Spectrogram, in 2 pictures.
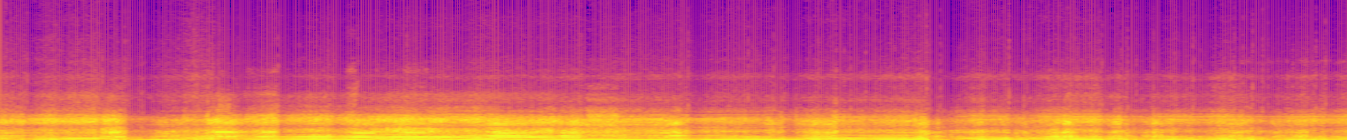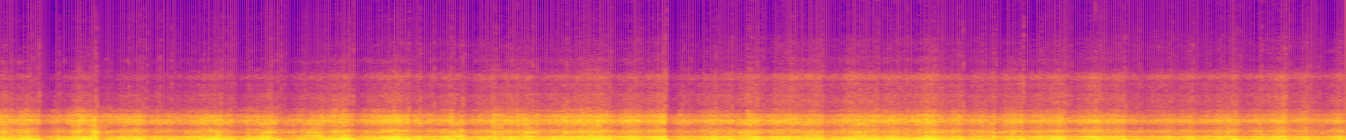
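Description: A jet ski engine drones steadily at close range.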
